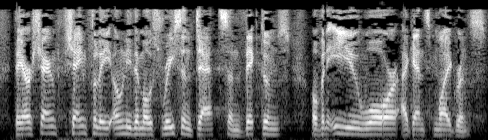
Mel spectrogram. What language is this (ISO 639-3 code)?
eng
